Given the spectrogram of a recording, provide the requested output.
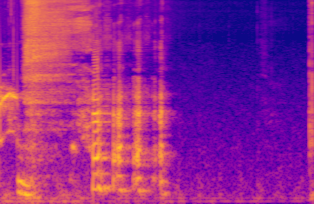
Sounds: Laughter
